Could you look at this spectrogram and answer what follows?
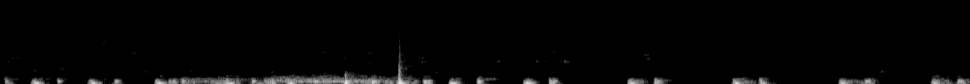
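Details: Person's own heartbeat recorded during breath-holds, panting and hyperventilation: low thumps with uneven spacing, speeding and slowing, plus stretches of rumbling breath noise; normal heart sounds with heart rate changes.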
